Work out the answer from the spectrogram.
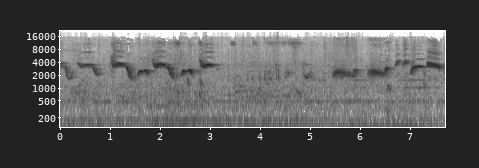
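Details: Chinese hwamei singing in bursts of bright, slurred whistled notes, some falling, with a pause mid-phrase before a fresh run of high repeated whistles; low hum in the background.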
